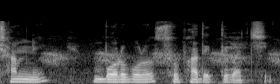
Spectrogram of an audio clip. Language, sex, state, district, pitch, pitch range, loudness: Bengali, male, West Bengal, Cooch Behar, 115 Hz, 115-120 Hz, -17 LUFS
